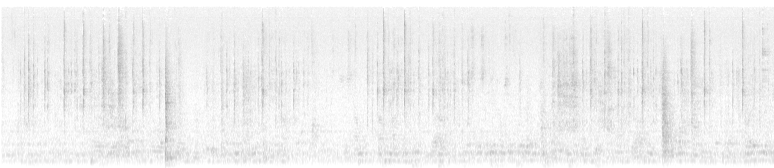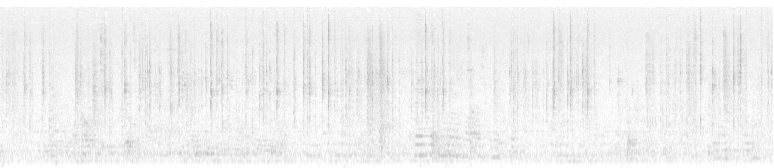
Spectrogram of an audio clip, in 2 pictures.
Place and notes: Bibliothek, NAWI Salzburg, Austria - Bibliothek
Bibliothek NAWI Studenten arbeiten an Computern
